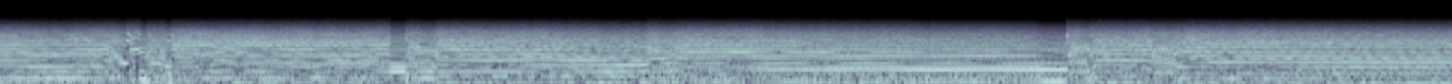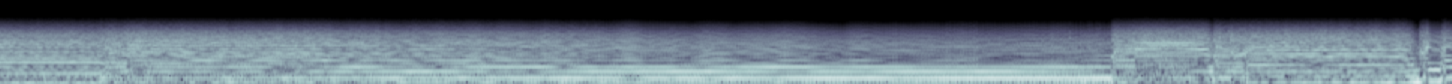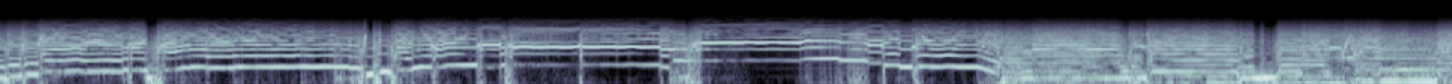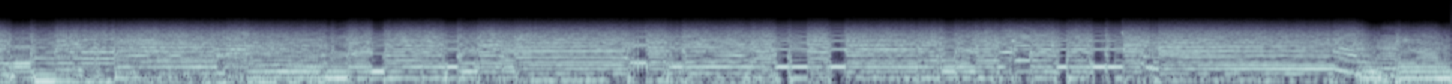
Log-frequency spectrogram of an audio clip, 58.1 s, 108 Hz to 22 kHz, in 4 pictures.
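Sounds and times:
distorted electric guitar: 0.0s - 58.0s.

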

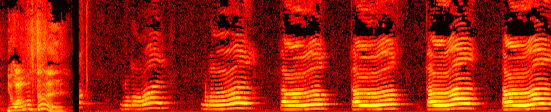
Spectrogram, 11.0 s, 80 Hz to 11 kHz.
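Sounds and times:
cat meowing: 2.4s - 3.4s, 4.0s - 8.0s, 8.6s - 11.0s.

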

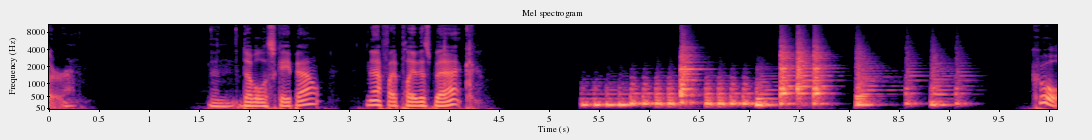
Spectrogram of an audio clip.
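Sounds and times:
bass drums: 5.3s - 9.3s
snare drums: 5.3s - 9.4s
tenor drums: 5.3s - 9.4s.

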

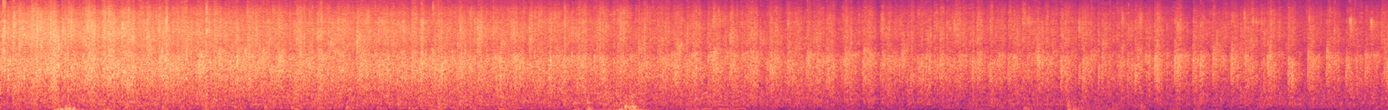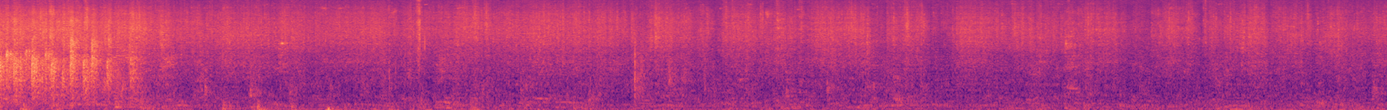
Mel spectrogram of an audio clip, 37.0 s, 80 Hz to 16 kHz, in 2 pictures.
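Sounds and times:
audience applauding: 0.0s - 21.0s
brief low thud: 0.7s - 2.1s.

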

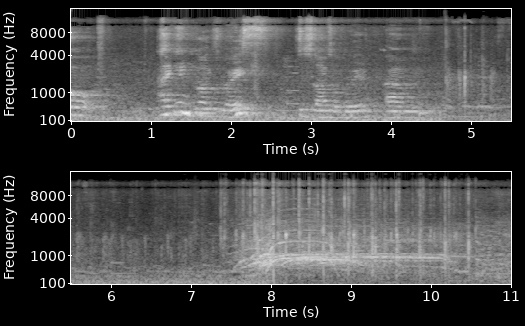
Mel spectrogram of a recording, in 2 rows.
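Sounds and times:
audience applause: 4.7s - 11.0s.

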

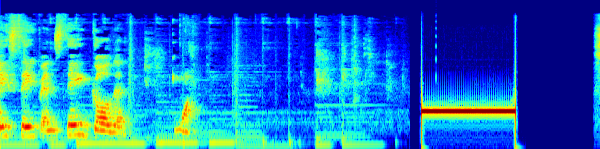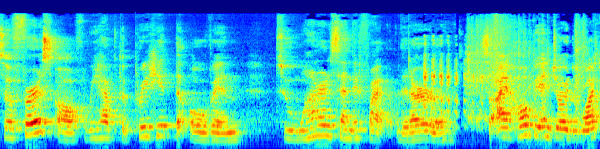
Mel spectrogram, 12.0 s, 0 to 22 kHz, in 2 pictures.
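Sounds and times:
electronic beep tone: 4.2s - 5.2s, 10.2s - 10.8s.

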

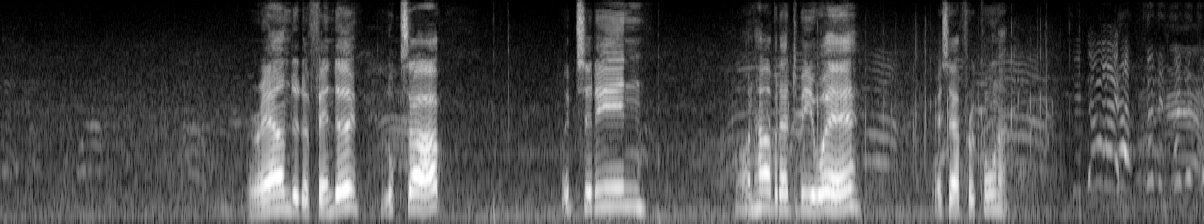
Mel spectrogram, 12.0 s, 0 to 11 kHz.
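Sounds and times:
distant players shouting: 0.1s - 12.0s.

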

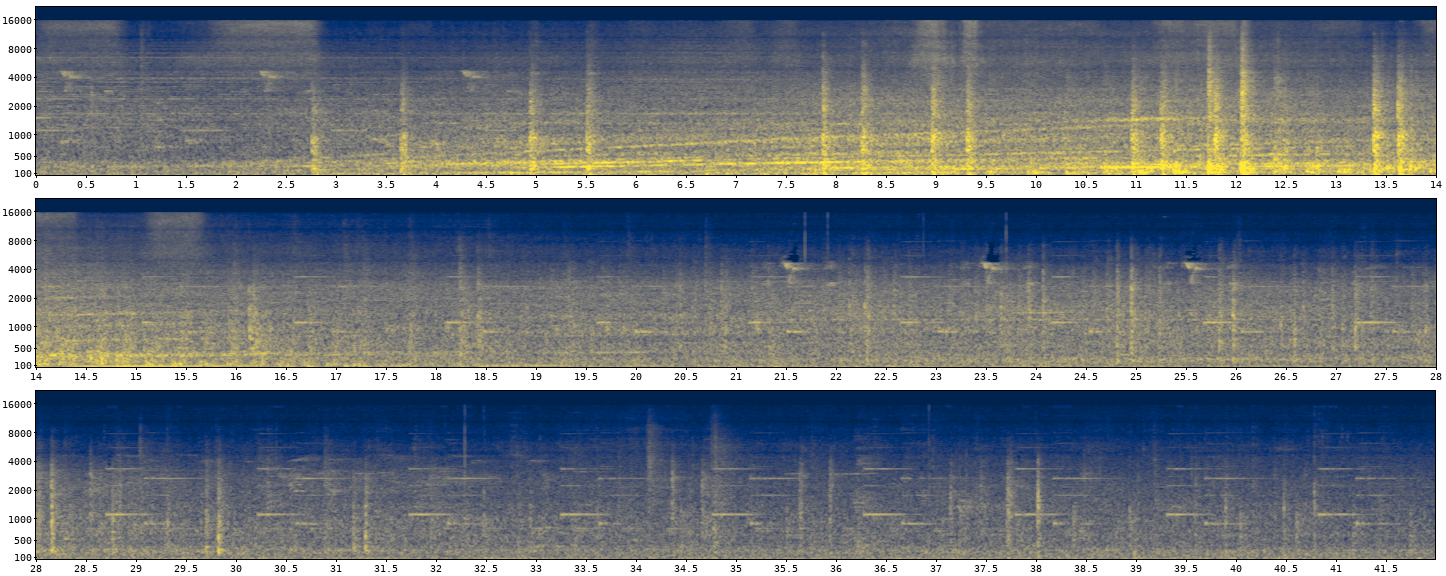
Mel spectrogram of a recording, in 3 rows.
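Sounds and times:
train wheels clacking over rail joints: 2.7s - 30.0s.

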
